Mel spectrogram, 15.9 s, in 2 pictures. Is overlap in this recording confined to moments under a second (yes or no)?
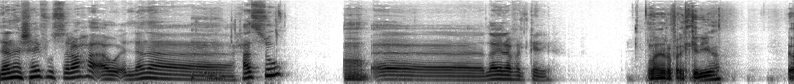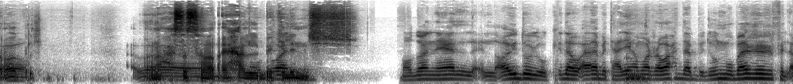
no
